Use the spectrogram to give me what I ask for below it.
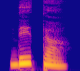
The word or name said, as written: ದಿತ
